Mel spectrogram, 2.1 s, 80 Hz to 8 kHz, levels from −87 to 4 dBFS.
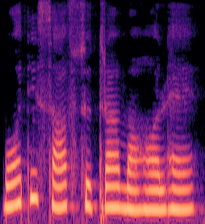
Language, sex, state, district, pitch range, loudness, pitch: Hindi, female, Assam, Kamrup Metropolitan, 220-250 Hz, -13 LUFS, 240 Hz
